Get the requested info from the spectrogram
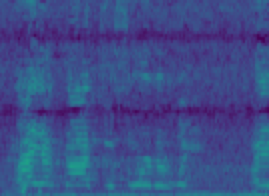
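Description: Phone recording of a street: a high-pitched voice talks over a steady low rumble of traffic and vehicle noise.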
